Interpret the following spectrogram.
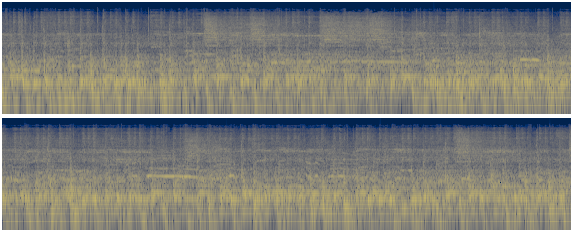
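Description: A pair of large Korean barrel drums (buk) struck with sticks in a fast, dense rhythm, played over continuous loud backing music.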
